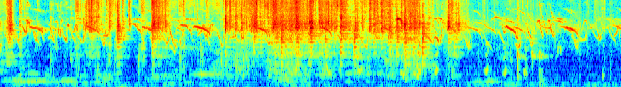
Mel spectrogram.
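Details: Young grey francolin chicks peeping continuously in short, high, slurred notes, partly drowned mid-way by a loud burst of rustling or flapping noise before the chirping resumes clearly.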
